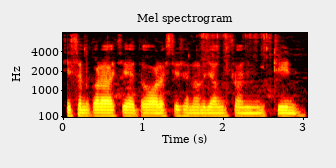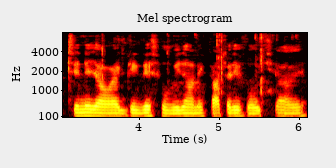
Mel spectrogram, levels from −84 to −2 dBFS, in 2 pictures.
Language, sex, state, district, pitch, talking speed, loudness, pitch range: Bengali, male, West Bengal, Paschim Medinipur, 105 Hz, 195 wpm, -22 LUFS, 100-105 Hz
